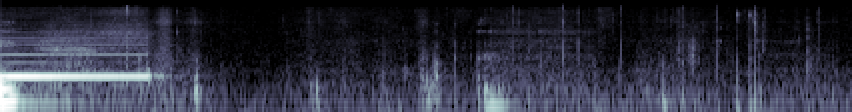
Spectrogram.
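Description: A phone call's ringing tone as a call is placed to a viewer: one steady, mid-pitched beep lasting under a second, followed by quiet rustling and faint clicks while the line waits.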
